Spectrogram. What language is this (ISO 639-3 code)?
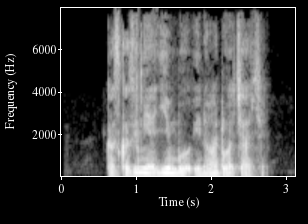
swa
